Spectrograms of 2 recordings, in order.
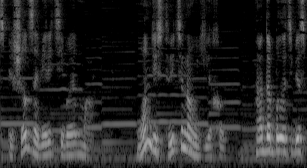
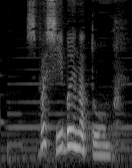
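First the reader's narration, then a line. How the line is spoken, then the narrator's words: Sigh. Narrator (Russian): вздохнул король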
